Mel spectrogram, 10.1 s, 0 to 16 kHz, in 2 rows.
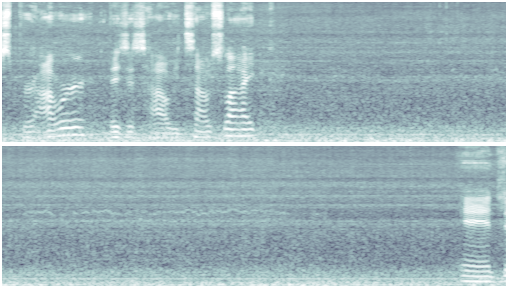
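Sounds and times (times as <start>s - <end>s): wind rumble: 0.0s - 9.7s
motorcycle engine hum: 0.0s - 10.0s.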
